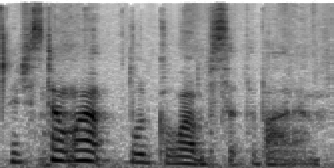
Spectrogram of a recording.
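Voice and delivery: usual speaking voice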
